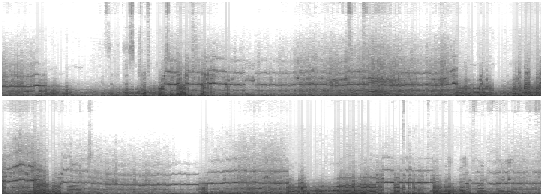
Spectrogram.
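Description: Wind rushing and buffeting over the microphone in flight, with a paraglider variometer's steady, wavering tone. The tone rises in pitch about halfway through, then drops out for a couple of seconds as the flier works weak lift.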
